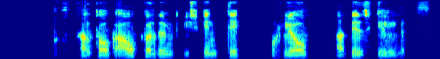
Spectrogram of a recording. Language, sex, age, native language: Icelandic, male, 40-49, Icelandic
